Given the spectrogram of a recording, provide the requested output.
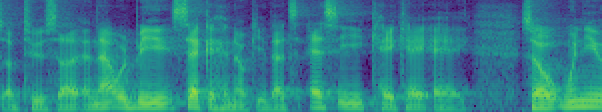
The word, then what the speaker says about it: Sekka Hinoki: So it's not Seika Hinoki, it's not Sekka Hinoki, it's Sekka Hinoki. So there's a slight pause there.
